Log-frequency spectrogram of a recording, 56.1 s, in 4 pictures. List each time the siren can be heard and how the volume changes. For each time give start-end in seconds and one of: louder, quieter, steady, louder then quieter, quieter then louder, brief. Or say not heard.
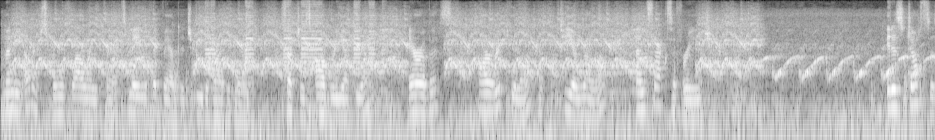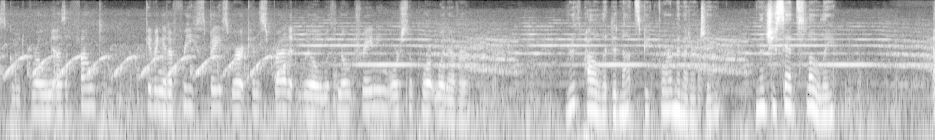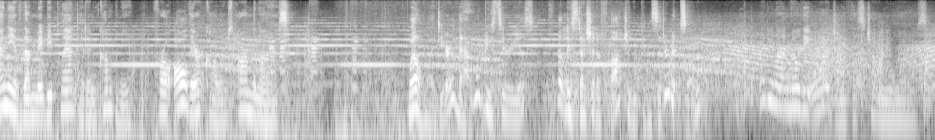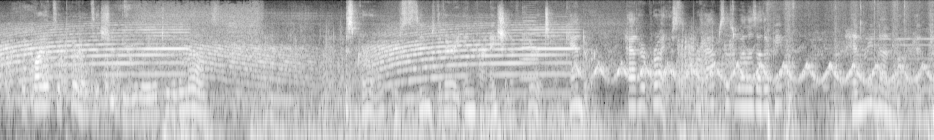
0.0-56.0 steady.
